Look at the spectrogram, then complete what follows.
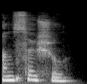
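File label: "unsocial", British English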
